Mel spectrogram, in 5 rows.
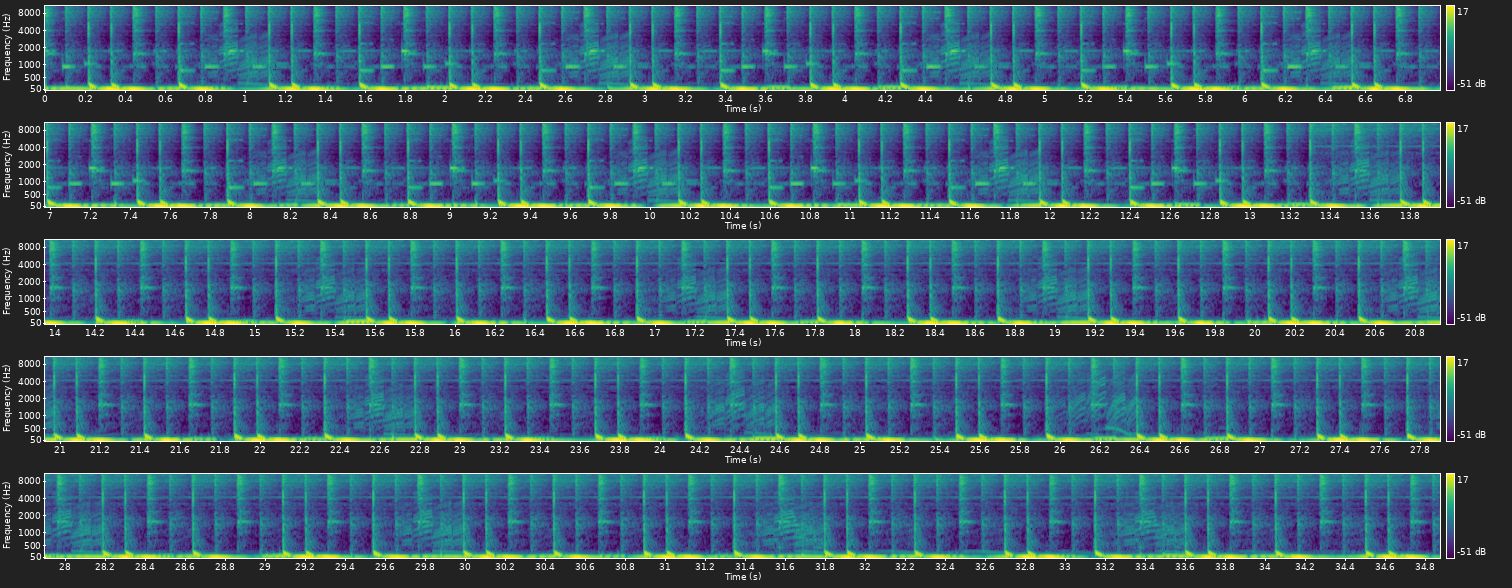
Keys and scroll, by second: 22.0 i.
